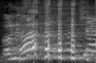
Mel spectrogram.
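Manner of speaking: sudden loud laughing surprise; surprised laughing shout. Real, not acted. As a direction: burst out amazed. Surprised lola speaks. (gulat na malakas na tawa)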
